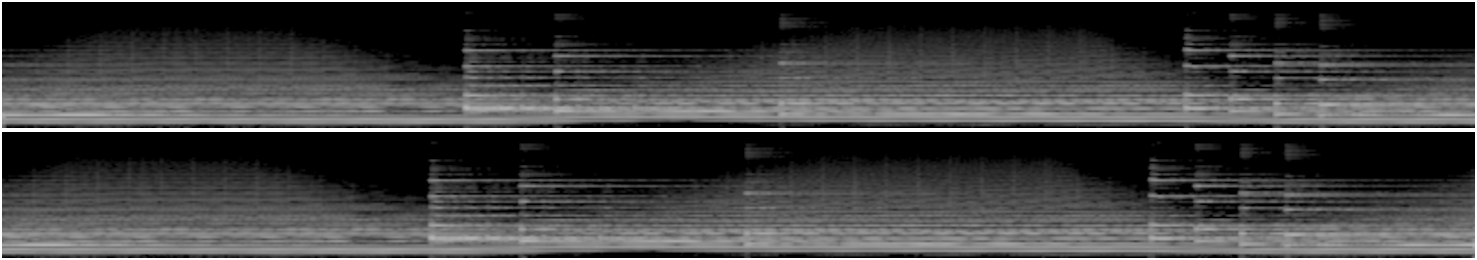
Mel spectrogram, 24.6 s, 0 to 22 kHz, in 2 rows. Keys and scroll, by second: 23.9 Right.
